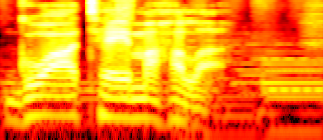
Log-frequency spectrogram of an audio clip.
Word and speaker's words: Guatemala: At number six is Guatemala, pronounced Guate Mahala.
